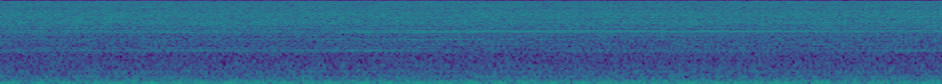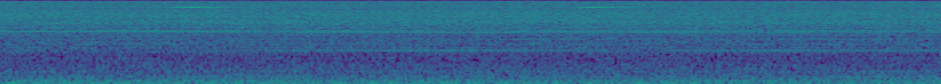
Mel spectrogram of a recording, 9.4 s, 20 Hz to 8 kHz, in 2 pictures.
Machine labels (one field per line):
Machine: pump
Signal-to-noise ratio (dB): -6 dB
